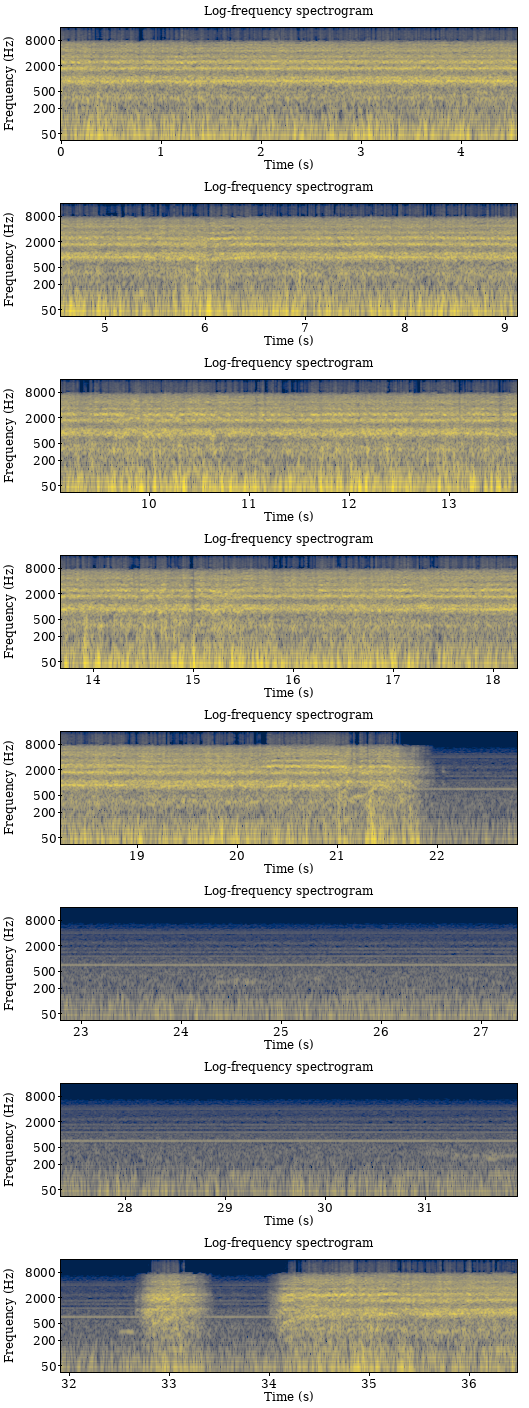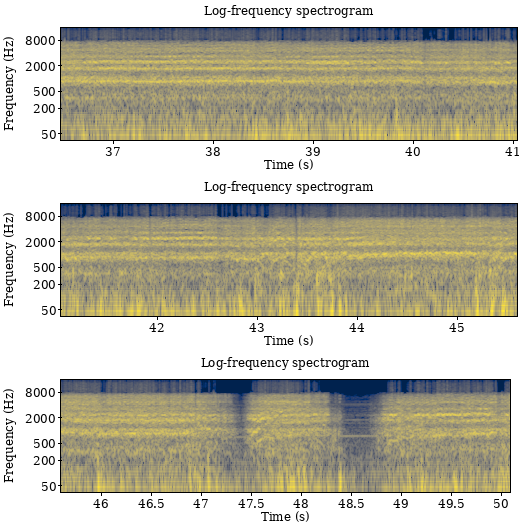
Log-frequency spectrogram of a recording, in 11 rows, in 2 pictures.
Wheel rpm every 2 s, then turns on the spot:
230, 230, 230, 230, 230, 230, 230, 230, 230, 230, 170, 0, 0, 0, 0, 0, 40, 190, 230, 230, 220, 210, 260, 150, 140.
46-48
